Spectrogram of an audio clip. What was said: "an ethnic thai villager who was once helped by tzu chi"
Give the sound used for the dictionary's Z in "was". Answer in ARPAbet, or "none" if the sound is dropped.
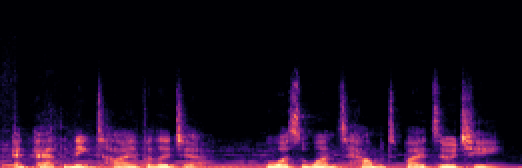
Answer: Z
